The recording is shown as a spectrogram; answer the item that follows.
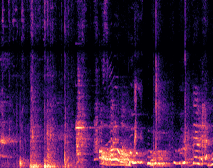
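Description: A few dull thuds in a large hard-walled hallway, then a loud, drawn-out wavering voice from about halfway through.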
